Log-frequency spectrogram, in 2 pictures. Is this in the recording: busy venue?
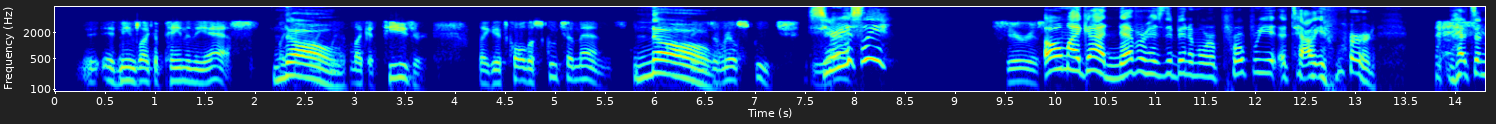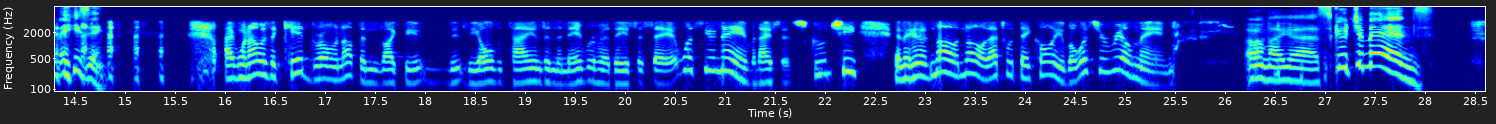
no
